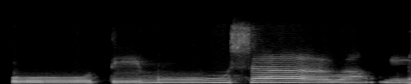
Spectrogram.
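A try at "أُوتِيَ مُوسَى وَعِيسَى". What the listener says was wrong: Bukan uti, Bu. Uti ya, kan ada baris ini. Uti ya. Uti ya Musa wa Isa. Uti ya Musa wa Isa.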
